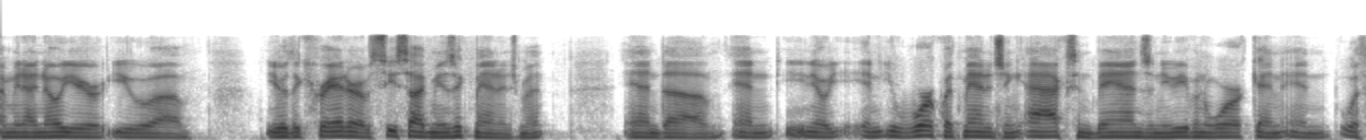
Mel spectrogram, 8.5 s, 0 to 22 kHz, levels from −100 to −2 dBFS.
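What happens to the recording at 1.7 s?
Nothing goes wrong at 1.7 s: the speech carries on intact through that moment, with no audible fault.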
